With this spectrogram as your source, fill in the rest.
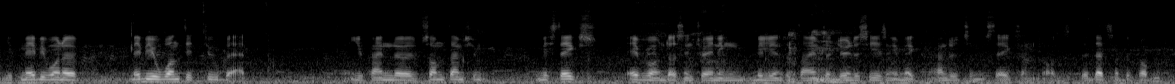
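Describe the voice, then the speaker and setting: A man with a Swedish accent speaks at a fairly low pitch. His pace is fairly quick and his intonation lively. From Finland. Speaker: professional footballer. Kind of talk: interview. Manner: halting.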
